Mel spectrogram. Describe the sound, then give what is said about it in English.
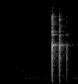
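A quick cluster of bright glass clinks, two or three touches in rapid succession, clear, as glasses meet in a toast of cheers, with a ringing tone fading after. “You could hear the sound.”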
